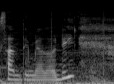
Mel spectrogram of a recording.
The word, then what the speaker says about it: Suntea Melody: Instagram saya Santi Melody, tulisannya SUNTEA Melody ya, bacanya Santi Melody.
